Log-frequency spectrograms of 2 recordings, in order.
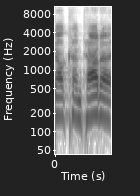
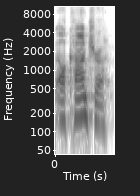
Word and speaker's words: Alcantar: keeps calling Kevin Al it's it's Kevin alcantar instead of el Contra so I mean we're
